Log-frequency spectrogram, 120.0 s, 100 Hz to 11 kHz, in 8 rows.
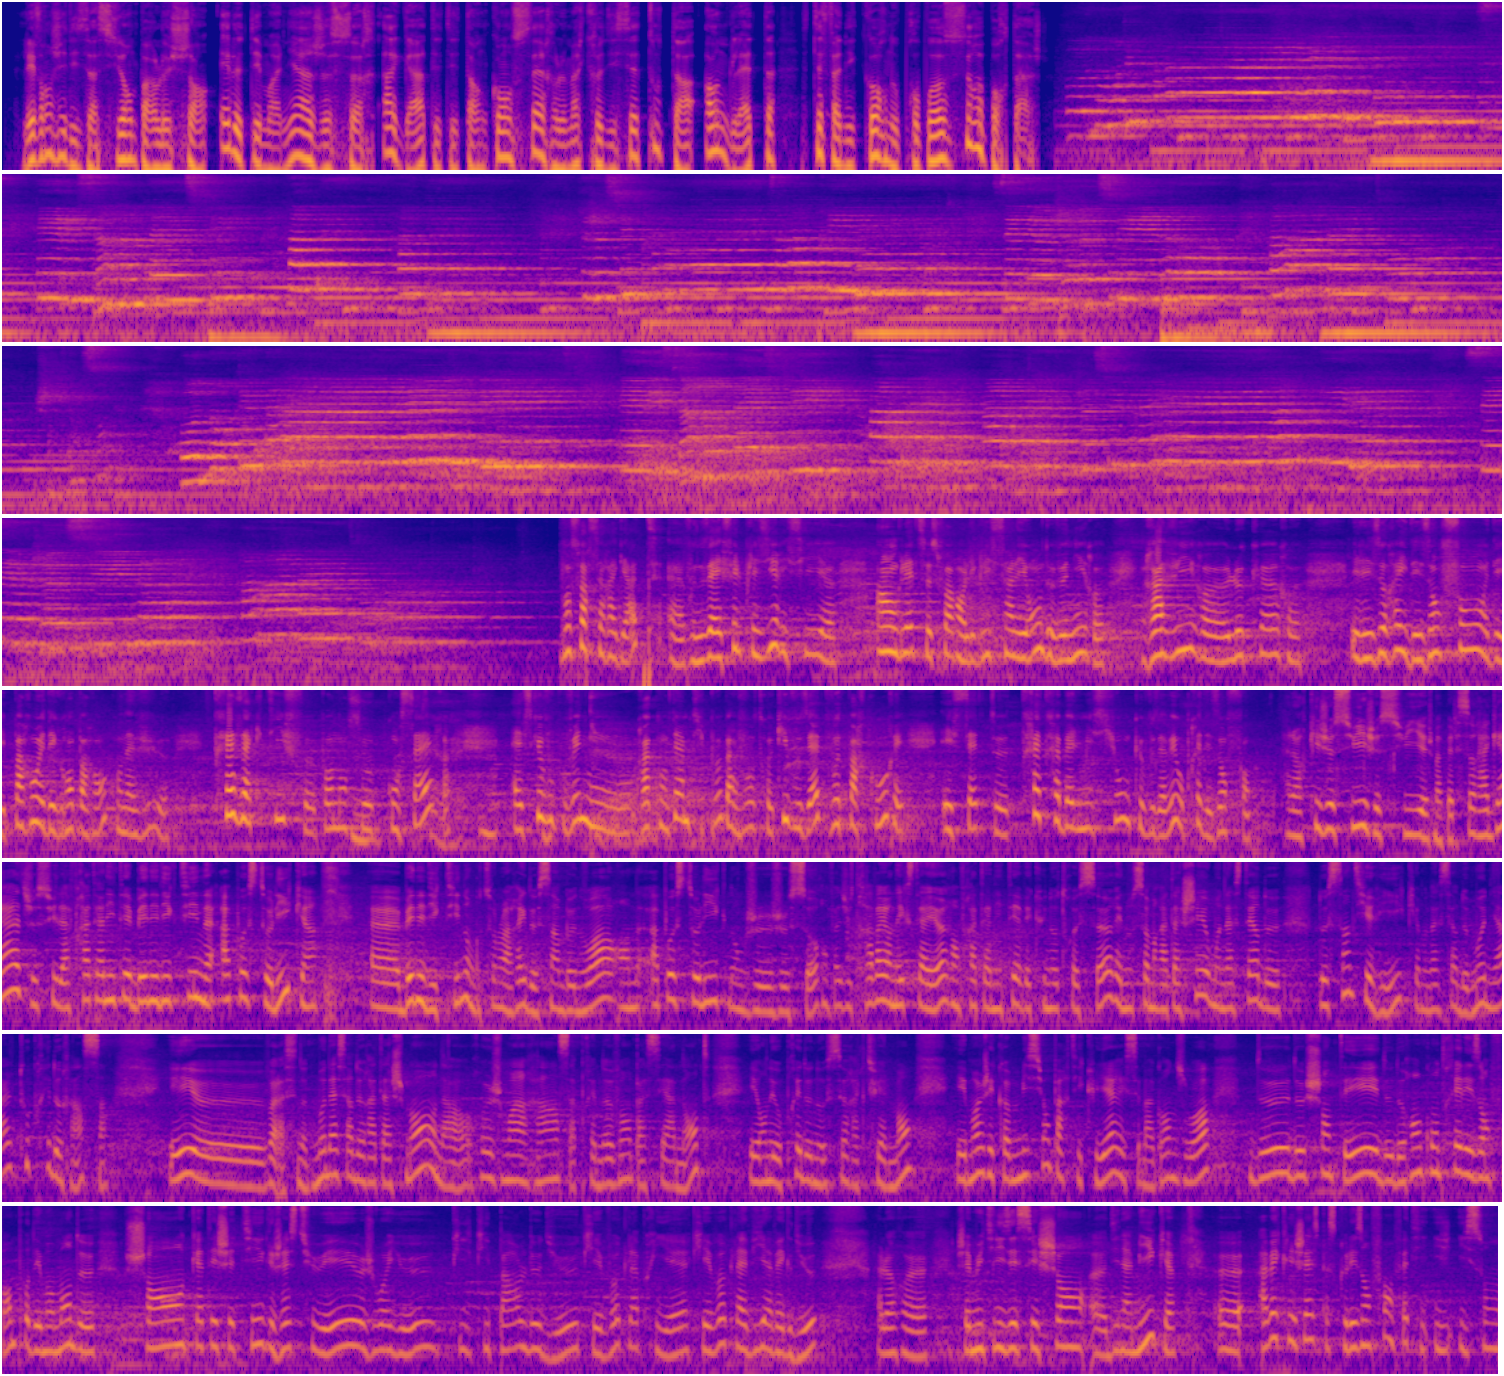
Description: Reportage réalisé en l’église Saint-Léon d’Anglet le 7 août 2024.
